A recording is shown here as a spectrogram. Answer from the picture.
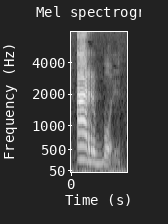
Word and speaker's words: árbol: más fuerza de voz a mí me parece que es la sílaba ar por qué yo digo árbol yo no digo árbol yo digo árbol y por lo tanto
